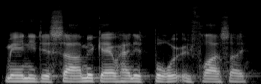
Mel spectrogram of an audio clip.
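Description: A man narrating an adventure audiobook in a measured, dramatic reading. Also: mid-range voice, level tone, warm tone.

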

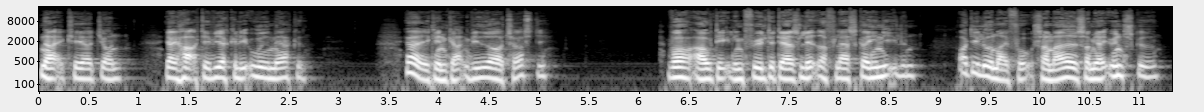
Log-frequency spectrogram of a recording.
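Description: A man reading aloud as a calm, gentle wife who talks in a reassuring way, in an audiobook. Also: fairly high pitch, natural voice.

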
